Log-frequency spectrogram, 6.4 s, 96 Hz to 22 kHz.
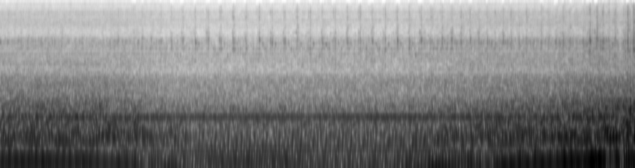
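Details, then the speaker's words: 1980 Mercedes 450SL, first start after a new fuel pump and a long time sitting, no leaks: settles to idle, dips, then the speed wanders back up unevenly; a hunting, uneven idle with the cause not pinned down. "Oh, and it's not leaking either, and it seems to be working. It was a little iffy there at the beginning, but it's working."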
